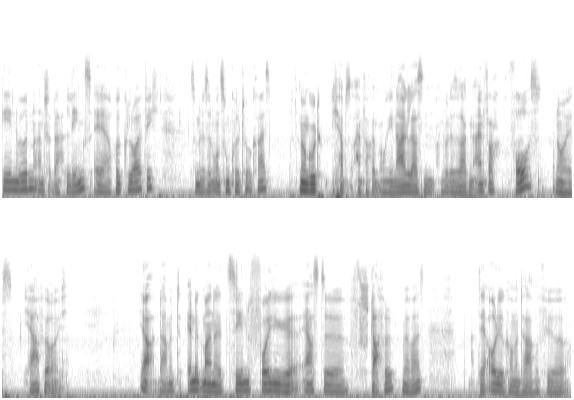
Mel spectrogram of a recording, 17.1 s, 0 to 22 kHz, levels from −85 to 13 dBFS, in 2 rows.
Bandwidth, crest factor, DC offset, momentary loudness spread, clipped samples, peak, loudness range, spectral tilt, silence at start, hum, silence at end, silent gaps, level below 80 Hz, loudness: 8.2 kHz; 20 dB; under 0.1%; 11 LU; under 0.1%; -18 dBFS; 5 LU; -7.5 dB/octave; 0 s; none; 0 s; none; -50 dBFS; -38 LUFS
